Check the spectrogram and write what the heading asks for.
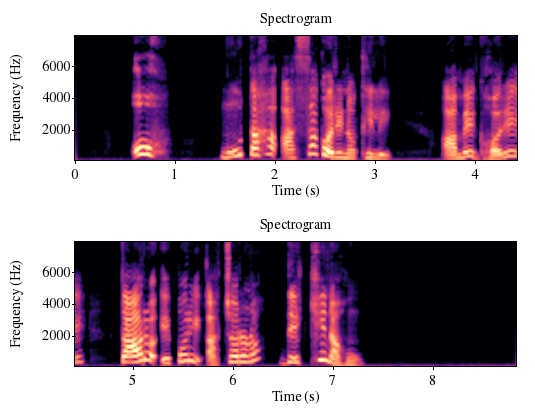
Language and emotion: Odia, surprised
